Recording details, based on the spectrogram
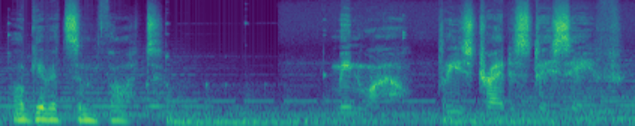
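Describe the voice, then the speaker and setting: A man's voice: mid-range voice, measured pace, music in the background, natural voice. A man playing an earnest, courteous, worried leader in a video game. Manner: polite, formal. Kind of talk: English game voice acting.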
